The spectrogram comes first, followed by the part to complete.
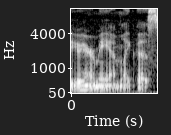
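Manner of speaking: soft, breathy, creaky, heavy vocal fry. Mid-demonstration, the speaker remarks on their own voice, in heavy vocal fry. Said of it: "I have a lot of vocal fry going on today".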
